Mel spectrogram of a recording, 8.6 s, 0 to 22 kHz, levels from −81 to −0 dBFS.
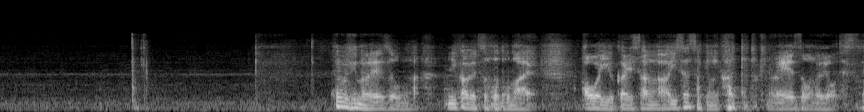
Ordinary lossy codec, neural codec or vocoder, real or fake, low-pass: none; codec, 44.1 kHz, 2.6 kbps, SNAC; fake; 7.2 kHz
